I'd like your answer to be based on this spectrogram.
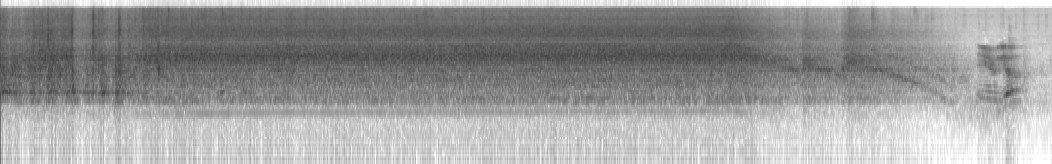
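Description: A loud, steady whirring motor of a Ninja blender drones for about ten seconds, then winds down and stops, followed by a brief clatter.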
